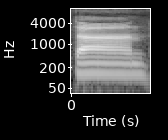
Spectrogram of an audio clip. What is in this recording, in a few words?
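"tan", San Lucas Quiavini Zapotec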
